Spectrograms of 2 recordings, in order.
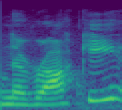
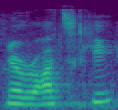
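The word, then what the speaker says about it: Nawrocki: He met with Carol Naraki, if I'm pronouncing that correctly. Yes, Natsky. Uh, okay.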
